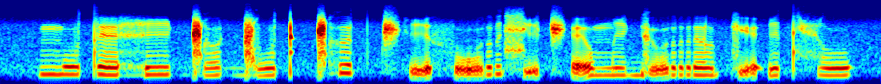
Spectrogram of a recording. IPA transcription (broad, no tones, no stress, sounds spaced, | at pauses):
m u t e h i ɡ͡ǁ ɵ ɡ͡ǁ u t ǁʰ ɨ t t͡ʃʼ ḭ θ ṵ r ɕ ḭ t͡ʃʼ ḛ u̯ m i ɡʲ ṵ r ɨ l kʲ ḛ ʔ i t ç u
